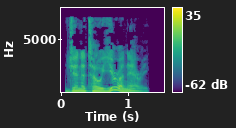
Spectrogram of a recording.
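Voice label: "genitourinary", British English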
